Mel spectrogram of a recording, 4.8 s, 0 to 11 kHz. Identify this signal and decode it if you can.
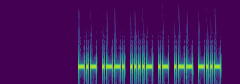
Morse code, heard as a keyed tone, about 31 wpm, 700 Hz. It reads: KP4AWX
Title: DXCC-100 Call Signs - 6 Characters - Repeated 3x - 30wpm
